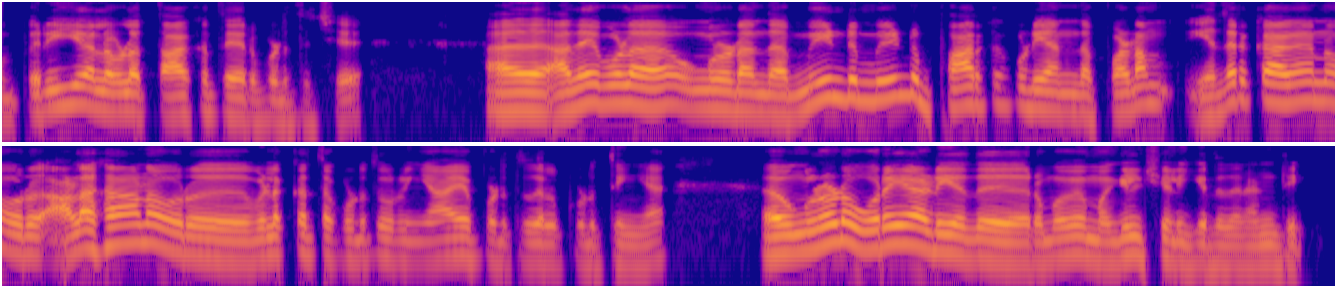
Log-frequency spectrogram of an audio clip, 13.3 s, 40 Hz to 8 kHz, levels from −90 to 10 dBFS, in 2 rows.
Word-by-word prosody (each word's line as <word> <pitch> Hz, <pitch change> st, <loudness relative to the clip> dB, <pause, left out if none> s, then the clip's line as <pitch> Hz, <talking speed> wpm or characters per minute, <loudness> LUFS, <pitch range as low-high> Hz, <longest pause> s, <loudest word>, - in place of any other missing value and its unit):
பெரிய 160 Hz, +4 st, -1 dB
அளவுல 130 Hz, -2 st, +2 dB
தாக்கத்த 120 Hz, 0 st, -1 dB
ஏற்படுத்துச்சு. 95 Hz, -3 st, -12 dB, 0.8 s
அ, -, -, +5 dB, 0.3 s
அதேபோல 175 Hz, +4 st, +2 dB, 0.3 s
உங்களோட 145 Hz, -2 st, 0 dB
அந்த 120 Hz, -1 st, +1 dB
மீண்டும் 215 Hz, 0 st, -1 dB
மீண்டும் 225 Hz, -, -3 dB
பார்க்கக்கூடிய 160 Hz, -2 st, 0 dB
அந்த 125 Hz, -1 st, -5 dB
படம், 165 Hz, +7 st, 0 dB, 0.3 s
எதற்காகன்னு, 190 Hz, +2 st, +1 dB
ஒரு 135 Hz, -, 0 dB
அழகான 195 Hz, +4 st, +3 dB
ஒரு 135 Hz, -3 st, -1 dB, 0.3 s
விளக்கத்த 130 Hz, 0 st, -4 dB
கொடுத்து, 120 Hz, +1 st, -10 dB
ஒரு 115 Hz, -, -11 dB
நியாயப்படுத்துதல் 110 Hz, -5 st, -5 dB
கொடுத்தீங்க. 95 Hz, +1 st, -12 dB, 0.6 s
அ -, -, +5 dB
உங்களோட 185 Hz, +9 st, +3 dB
உரையாடியது 150 Hz, -, +3 dB, 0.2 s
ரொம்பவே 125 Hz, +4 st, -3 dB
மகிழ்ச்சி 125 Hz, +3 st, -4 dB
அளிக்கிறது. 95 Hz, -2 st, -8 dB
நன்றி. 95 Hz, 0 st, -10 dB
135 Hz, 130 wpm, -21 LUFS, 115-175 Hz, 0.8 s, அ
